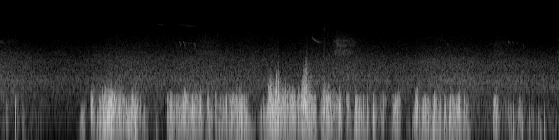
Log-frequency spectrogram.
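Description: Wind buffeting the camera microphone in irregular low gusts, with a short lull about a second in.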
